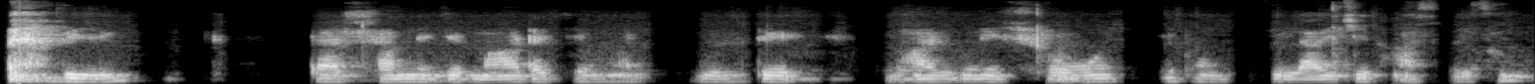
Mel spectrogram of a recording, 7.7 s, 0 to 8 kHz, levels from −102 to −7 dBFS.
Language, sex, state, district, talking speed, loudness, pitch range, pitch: Bengali, male, West Bengal, Dakshin Dinajpur, 125 wpm, -26 LUFS, 105-140 Hz, 110 Hz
